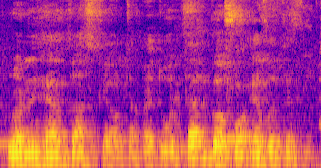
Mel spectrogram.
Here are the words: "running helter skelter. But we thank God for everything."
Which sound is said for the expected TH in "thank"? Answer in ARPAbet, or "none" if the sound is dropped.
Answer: T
